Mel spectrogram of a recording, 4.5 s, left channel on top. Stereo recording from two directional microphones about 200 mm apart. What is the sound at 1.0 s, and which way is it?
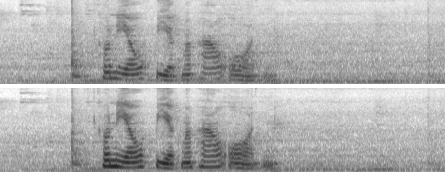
Speech, 40° right (ahead or behind).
